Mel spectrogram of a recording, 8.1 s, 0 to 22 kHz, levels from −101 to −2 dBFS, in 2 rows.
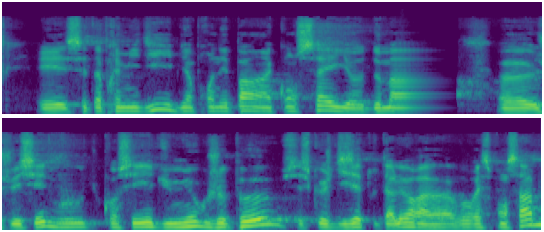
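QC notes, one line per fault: Throughout: noise suppressor applied to music or sounds. A speech-oriented suppressor treats sustained tones, ambience and reverb as noise and keeps turning them down by about 5 dB. Attacks pass while held material and tails sink, so the level pumps and thins.
0.0–0.3 s, 4.70–4.87 s, 6.78–6.93 s: sound cut by the noise suppressor. Here the suppressor misreads the material as noise and pulls it down further, by up to about 21 dB at the start and about 14 dB and 13 dB later. Each dip lasts roughly 150–200 ms, and steady or decaying parts lose the most.
2.95–3.43 s: gap in the audio, likely from a long network dropout. For about 460 ms nothing new is heard. The last sound is stretched into a fading buzz, then about 110 ms of near-silence follows before the audio resumes with that stretch missing. The 12 kHz top end from the Opus call path stays intact.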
